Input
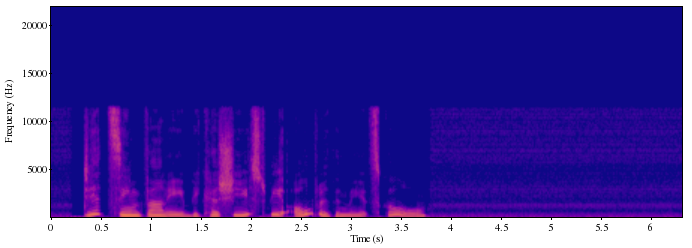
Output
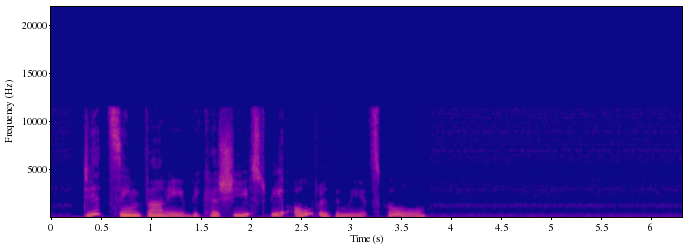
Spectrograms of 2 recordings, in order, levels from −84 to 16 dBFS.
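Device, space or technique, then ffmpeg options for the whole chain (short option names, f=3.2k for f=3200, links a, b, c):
presence and air boost: -af "equalizer=f=3.9k:t=o:w=0.77:g=2,highshelf=f=9.9k:g=4.5,volume=-6dB"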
